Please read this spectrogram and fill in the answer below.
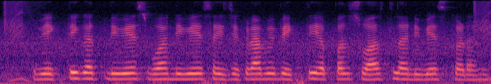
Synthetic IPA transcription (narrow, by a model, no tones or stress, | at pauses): ʋjək̚t̪iɡət̪nɪʋeːsʋɐɦnɪʋeːsɐid͡ʒɐkɽamẽʋjək̚t̪iɐpːənswaːst̪ʰlɐnɪʋeːskɐɽəɦi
